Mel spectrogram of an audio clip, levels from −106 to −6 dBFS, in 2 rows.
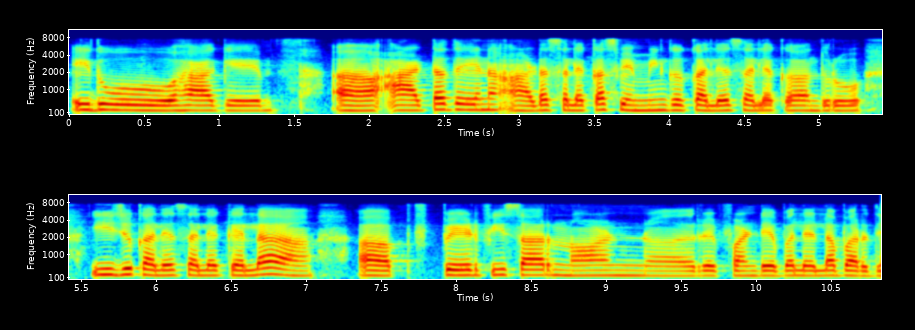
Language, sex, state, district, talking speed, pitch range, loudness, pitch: Kannada, female, Karnataka, Bidar, 105 wpm, 190-210 Hz, -16 LUFS, 200 Hz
